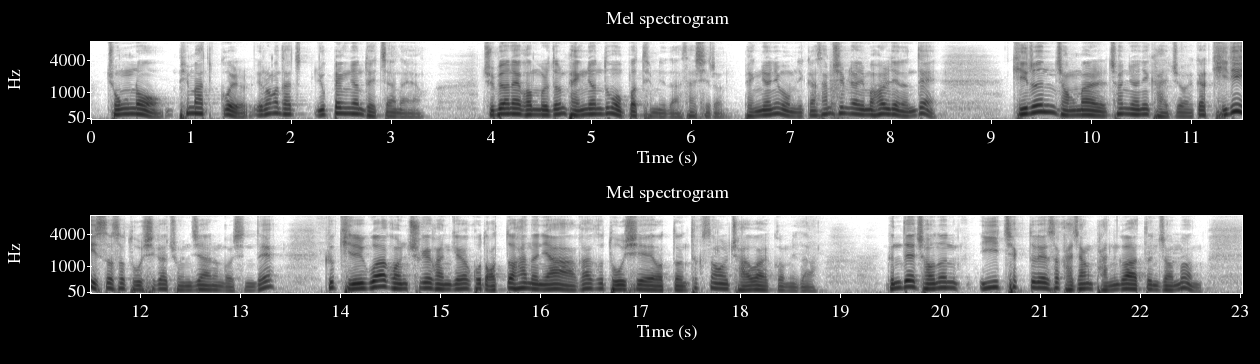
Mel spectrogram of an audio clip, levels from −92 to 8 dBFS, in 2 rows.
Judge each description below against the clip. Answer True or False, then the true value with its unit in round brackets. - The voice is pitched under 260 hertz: True (135 Hz)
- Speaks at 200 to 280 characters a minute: False (310 characters per minute)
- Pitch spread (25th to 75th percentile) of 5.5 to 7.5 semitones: True (5.9 semitones)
